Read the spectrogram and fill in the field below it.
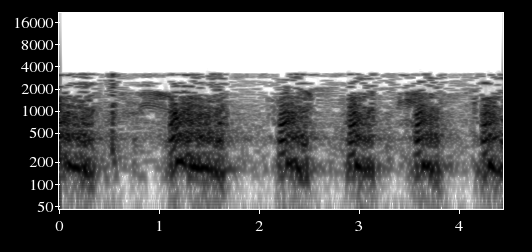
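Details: An Asiatic lion (Panthera leo persica) roars while sleeping, giving a series of deep, rasping, grunting roars about once a second.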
